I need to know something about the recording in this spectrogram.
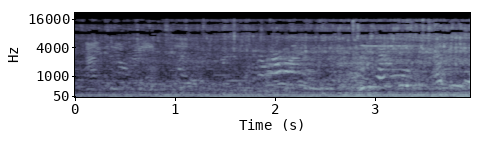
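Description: Water laps softly as a hand dips into a shallow pool.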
